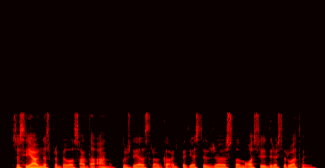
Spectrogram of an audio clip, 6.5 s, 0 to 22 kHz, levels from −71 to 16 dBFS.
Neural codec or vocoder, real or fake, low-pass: none; real; 7.2 kHz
